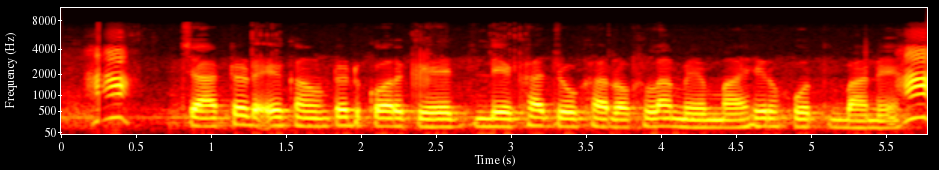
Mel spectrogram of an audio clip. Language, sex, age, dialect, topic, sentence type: Bhojpuri, male, <18, Northern, banking, statement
